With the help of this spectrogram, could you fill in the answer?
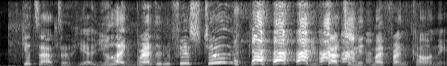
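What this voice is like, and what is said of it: Terrible put-on accent. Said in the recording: “I don't know what this accent is. It's fucking terrible.”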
